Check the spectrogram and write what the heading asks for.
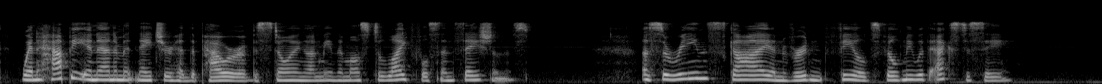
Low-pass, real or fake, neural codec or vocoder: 7.2 kHz; real; none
